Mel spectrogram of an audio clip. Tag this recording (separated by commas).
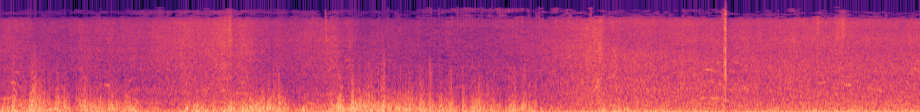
Vehicle, Speech, Ship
